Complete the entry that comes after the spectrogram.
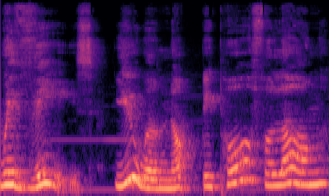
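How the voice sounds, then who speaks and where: Faint music plays behind a female-sounding, put-on character voice that is fairly high in pitch and very slow in pace. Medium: read story.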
